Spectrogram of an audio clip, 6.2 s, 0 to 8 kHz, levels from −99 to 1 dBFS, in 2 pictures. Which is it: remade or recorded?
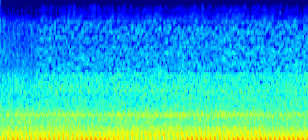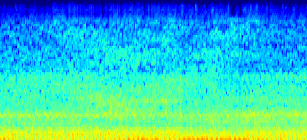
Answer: recorded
